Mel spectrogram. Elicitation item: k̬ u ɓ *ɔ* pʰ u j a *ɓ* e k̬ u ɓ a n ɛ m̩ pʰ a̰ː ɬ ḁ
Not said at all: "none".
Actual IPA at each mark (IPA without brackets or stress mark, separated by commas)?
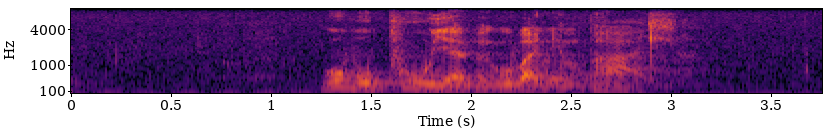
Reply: u, ɓ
